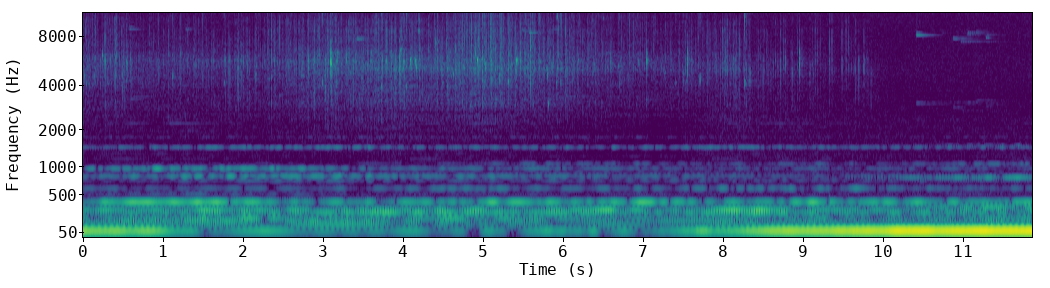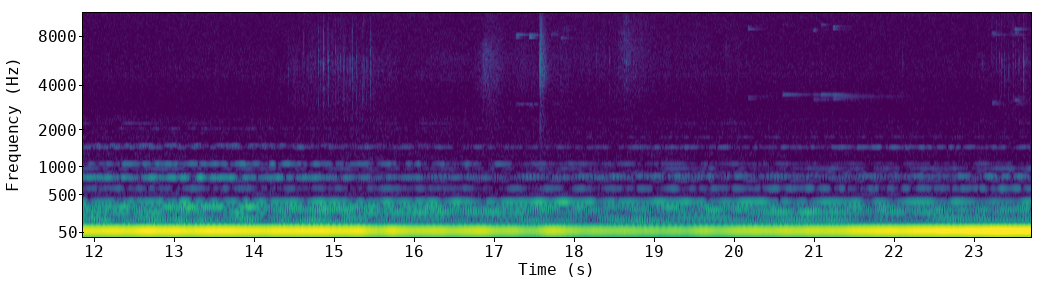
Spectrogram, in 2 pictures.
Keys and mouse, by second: 0.1 alt+shift+click, 1.0 Return, 1.4 click, 1.7 t, 2.6 Return, 3.5 click, 6.6 click, 7.7 click, 11.8 right click, 13.4 click, 14.3 ctrl+alt+e, 16.3 click, 18.1 right click, 19.4 click, 22.2 click.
